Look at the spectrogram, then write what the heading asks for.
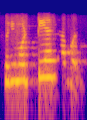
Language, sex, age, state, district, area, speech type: Goan Konkani, female, 18-30, Goa, Tiswadi, rural, conversation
